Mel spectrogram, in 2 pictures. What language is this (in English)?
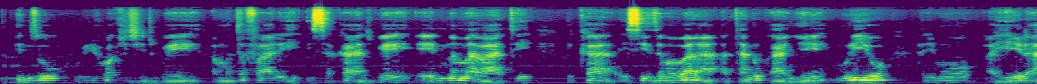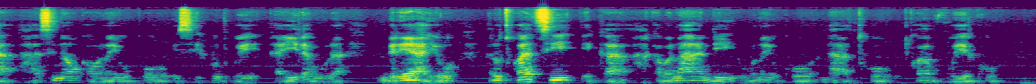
Rundi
